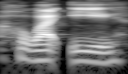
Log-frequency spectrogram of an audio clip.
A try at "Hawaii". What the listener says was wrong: Even the W, it's supposed to be a slight V sound. So it's more no Hawaii. Have like replace the W with a V, Hawaii, but it's like really slight.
